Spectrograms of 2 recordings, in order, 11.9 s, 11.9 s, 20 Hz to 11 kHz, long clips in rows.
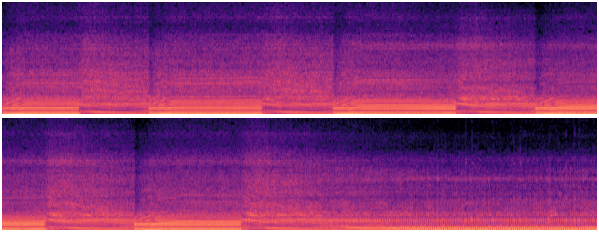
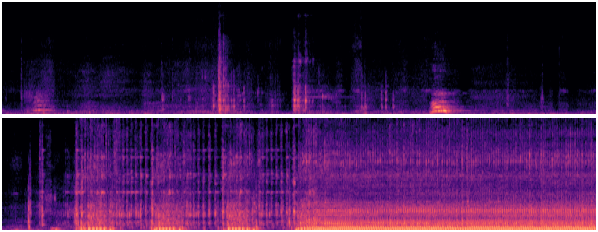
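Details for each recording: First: Husqvarna 288XP chainsaw, rebuilt with a new cylinder and piston, after fixing a lean-running condition and adjusting the high idle screw: five crisp blips to high revs, each dropping cleanly back, then a steady idle. Running healthy. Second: Rebuilt Husqvarna 288XP chainsaw (new cylinder, piston, swapped crankcase), high-speed screw adjustment having no effect: after pull-start bursts it screams at a high steady over-revving pitch, running very lean, risking scoring the cylinder.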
